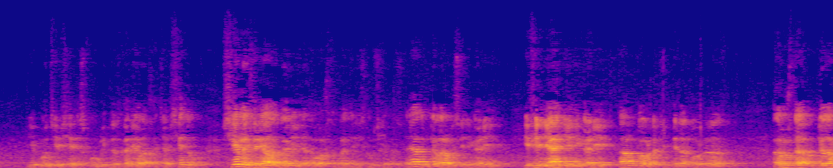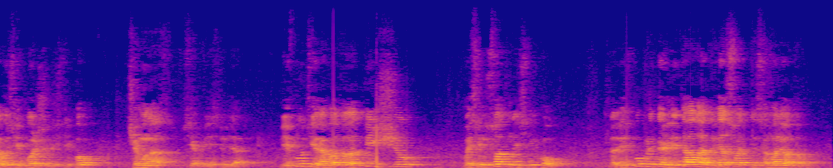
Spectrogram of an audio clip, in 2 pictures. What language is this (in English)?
Russian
